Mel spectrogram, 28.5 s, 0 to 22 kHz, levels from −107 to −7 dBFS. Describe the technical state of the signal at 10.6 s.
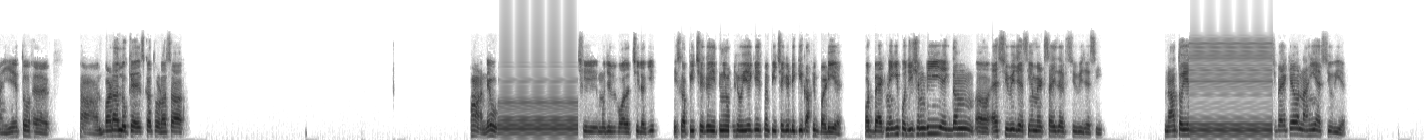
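At 10.6 s the speech is frozen in a system hang loop, running from 9.98 to 11.56 s: the hardware keeps replaying one 21.33 ms slice, fitting a 1024-sample buffer, as a steady 46.9 Hz buzz. Unlike a plain dropout, it keeps sounding, and about 1.5 s of speech is lost.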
